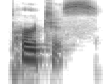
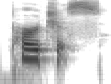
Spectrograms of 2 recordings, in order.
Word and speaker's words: purchase: Purchase. Purchase. Okay? It's much shorter than you think and then it looks.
